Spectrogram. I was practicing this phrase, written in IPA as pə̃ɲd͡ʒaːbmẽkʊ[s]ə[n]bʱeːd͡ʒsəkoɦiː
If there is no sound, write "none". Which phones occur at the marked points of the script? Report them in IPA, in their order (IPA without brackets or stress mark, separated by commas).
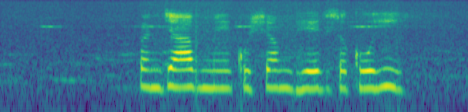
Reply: ʃ, m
